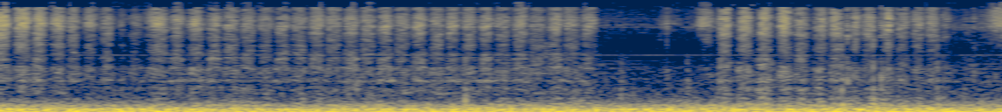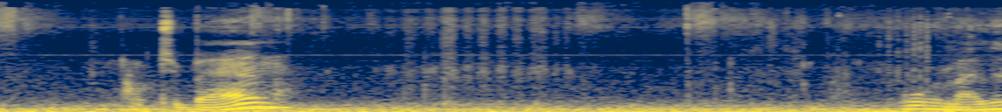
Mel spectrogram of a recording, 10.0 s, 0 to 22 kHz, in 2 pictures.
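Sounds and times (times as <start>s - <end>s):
drawing tool colouring on paper: 0.0s - 3.0s.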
